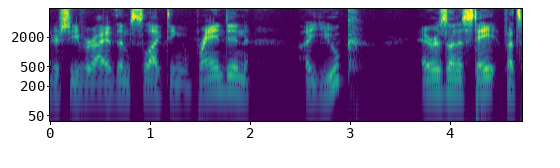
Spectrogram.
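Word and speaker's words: Brandon Aiyuk: with another wide receiver I have them selecting Brandon a uke Arizona State that's how you say his name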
